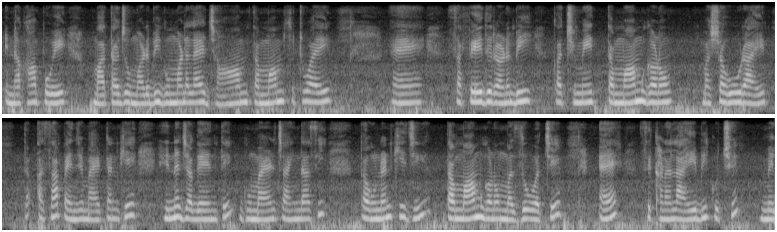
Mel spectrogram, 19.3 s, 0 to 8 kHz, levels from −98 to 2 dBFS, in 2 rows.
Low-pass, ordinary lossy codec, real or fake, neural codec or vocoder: 7.2 kHz; none; real; none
